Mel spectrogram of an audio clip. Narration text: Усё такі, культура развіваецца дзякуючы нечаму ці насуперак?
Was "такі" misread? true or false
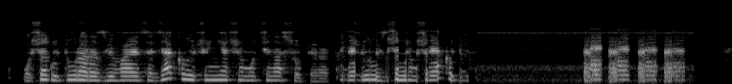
true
